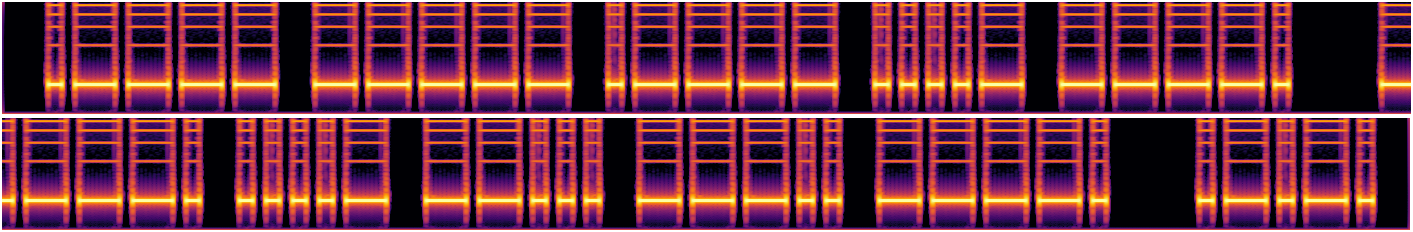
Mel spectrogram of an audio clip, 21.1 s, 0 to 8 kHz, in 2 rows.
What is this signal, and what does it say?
Morse code, heard as a keyed tone, about 12 wpm, 800 Hz. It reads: 10149 94789 <AR>
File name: taviro tanulas / cw 75 31 10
